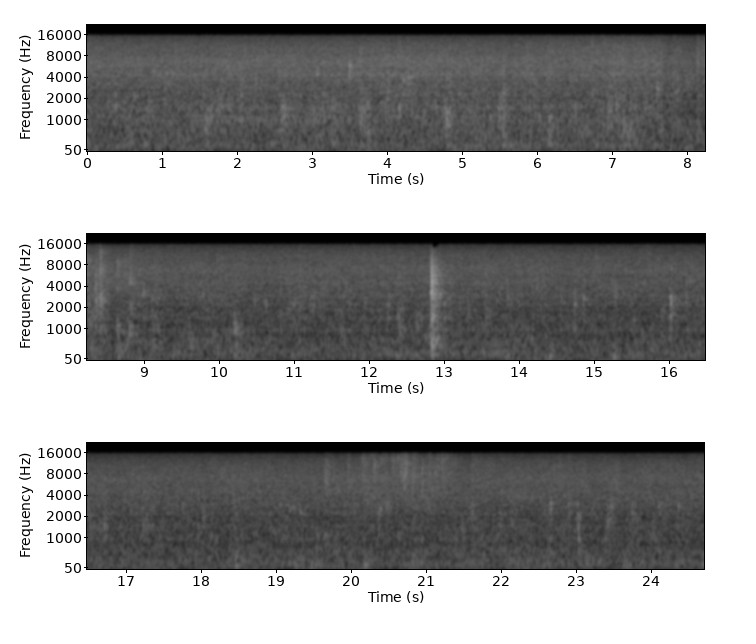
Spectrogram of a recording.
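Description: Chicken pieces sizzling in hot oil in a karahi: a steady frying hiss with scattered small pops and crackles. A sharp click stands out about halfway through.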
